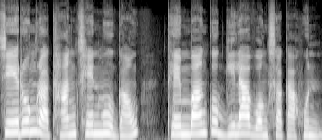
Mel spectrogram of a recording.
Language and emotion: Nepali, neutral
